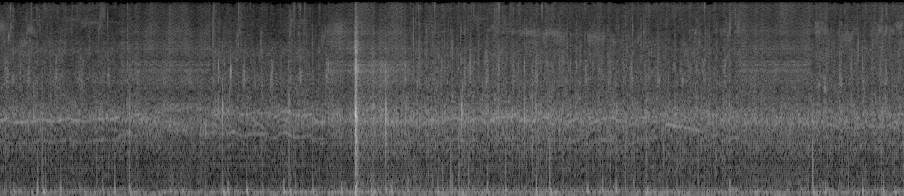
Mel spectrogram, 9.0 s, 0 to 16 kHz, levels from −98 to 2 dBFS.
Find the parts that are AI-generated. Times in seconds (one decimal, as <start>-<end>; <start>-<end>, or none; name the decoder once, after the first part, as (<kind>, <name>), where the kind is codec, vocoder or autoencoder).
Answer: 1.2-2.1 (autoencoder, DAC-VAE); 3.3-4.1; 7.4-8.1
